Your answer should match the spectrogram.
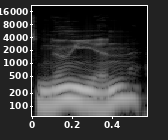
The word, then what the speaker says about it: Nguyen: The name is Nguyen, which I believe is pronounced Nguyen.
